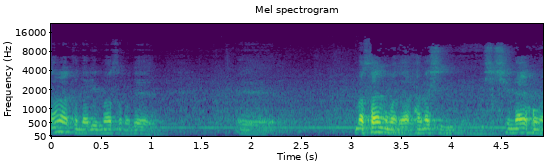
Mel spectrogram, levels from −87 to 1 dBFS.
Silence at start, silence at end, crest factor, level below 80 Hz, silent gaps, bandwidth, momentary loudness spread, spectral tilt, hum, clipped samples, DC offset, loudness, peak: 0 s; 0 s; 22 dB; -68 dBFS; none; 11.5 kHz; 24 LU; -6.5 dB/octave; none; under 0.1%; under 0.1%; -21 LUFS; 0 dBFS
